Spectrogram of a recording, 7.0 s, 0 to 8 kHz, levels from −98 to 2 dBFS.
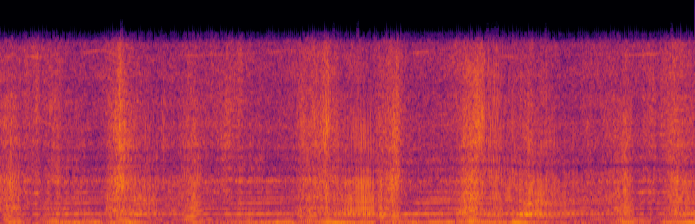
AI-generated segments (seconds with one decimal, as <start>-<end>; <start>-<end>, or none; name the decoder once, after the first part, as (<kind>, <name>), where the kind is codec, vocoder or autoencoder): none

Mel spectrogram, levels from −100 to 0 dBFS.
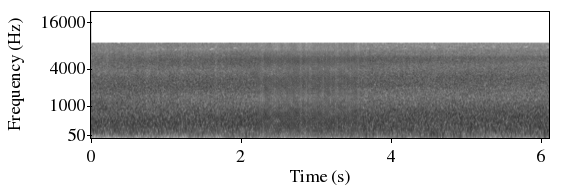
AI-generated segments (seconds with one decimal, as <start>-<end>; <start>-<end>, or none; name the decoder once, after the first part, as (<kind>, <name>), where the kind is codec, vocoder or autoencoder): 2.2-3.6 (vocoder, WaveNeXt)

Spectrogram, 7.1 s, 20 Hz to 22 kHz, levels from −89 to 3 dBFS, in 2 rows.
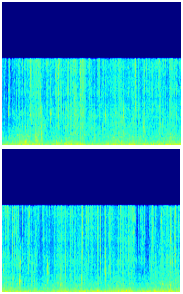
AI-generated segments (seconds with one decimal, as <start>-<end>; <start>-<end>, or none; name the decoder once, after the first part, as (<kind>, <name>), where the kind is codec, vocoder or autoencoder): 1.6-3.1 (autoencoder, DAC-VAE); 4.6-6.2

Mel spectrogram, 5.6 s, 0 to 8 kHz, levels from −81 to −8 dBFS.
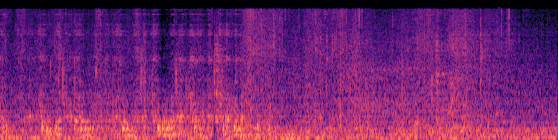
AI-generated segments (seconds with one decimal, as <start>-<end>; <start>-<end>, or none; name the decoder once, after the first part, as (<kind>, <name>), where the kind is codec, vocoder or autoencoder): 4.5-5.6 (codec, DAC)

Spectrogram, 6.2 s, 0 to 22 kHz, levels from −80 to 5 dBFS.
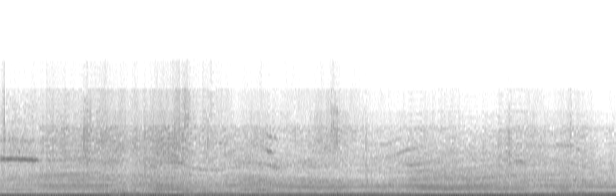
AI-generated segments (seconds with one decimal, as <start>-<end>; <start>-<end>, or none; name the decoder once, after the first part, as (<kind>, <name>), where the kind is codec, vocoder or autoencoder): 1.0-1.6 (autoencoder, DAC-VAE)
